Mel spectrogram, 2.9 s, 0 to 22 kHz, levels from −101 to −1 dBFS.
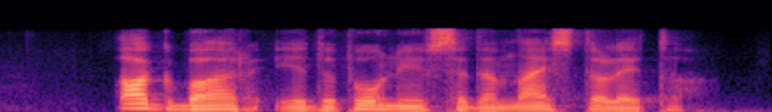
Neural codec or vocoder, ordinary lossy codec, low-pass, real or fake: codec, 16 kHz, 0.8 kbps, ZipCodec; none; 7.2 kHz; fake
